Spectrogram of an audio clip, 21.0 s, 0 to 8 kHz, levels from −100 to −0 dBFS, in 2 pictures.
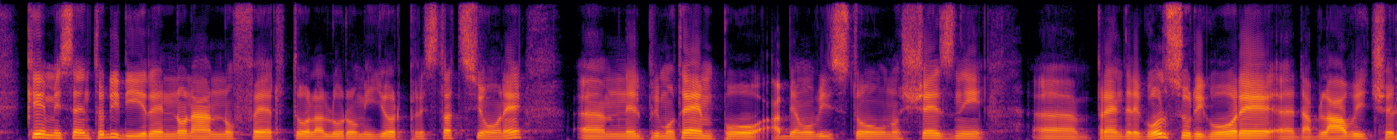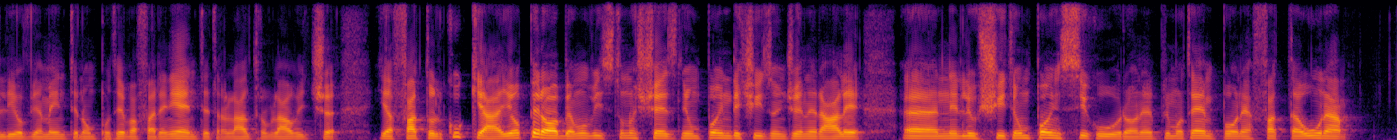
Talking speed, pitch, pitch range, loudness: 190 wpm, 120 Hz, 115-135 Hz, -27 LUFS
